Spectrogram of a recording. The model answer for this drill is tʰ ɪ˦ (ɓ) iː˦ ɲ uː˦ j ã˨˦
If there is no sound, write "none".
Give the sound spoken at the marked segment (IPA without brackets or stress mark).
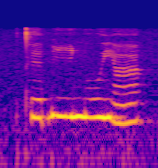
ɓ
